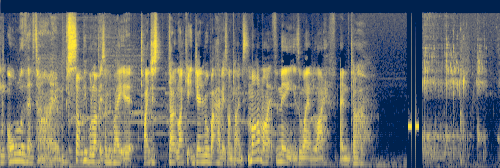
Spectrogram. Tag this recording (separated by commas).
Gurgling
